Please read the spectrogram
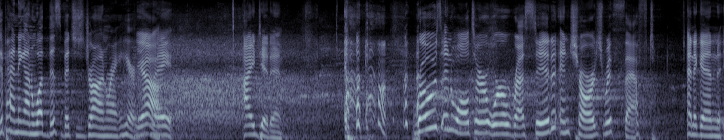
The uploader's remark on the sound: Live from Dallas. Dallas LIVE.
